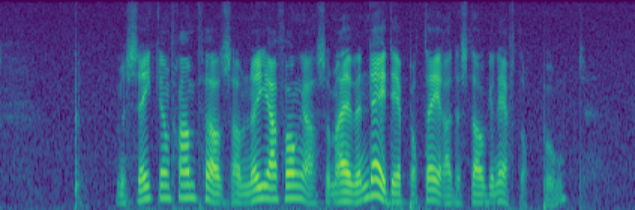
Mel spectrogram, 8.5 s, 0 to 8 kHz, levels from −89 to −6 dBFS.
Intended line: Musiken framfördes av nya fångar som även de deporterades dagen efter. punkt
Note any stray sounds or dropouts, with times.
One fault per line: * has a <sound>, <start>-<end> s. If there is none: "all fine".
* has a thud, 1.0-1.2 s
